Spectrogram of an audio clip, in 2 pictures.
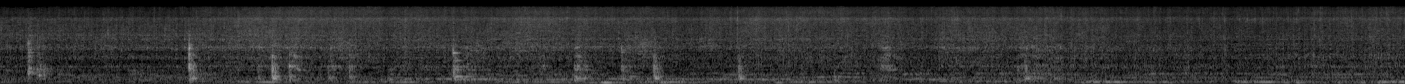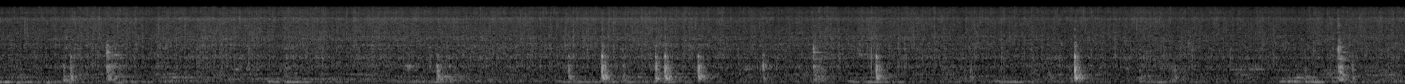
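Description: Chopped onion, garlic, tomato, green chilli and ginger frying in oil in a pan, with a steady sizzle. The mixture is being stirred, and the utensil clicks sharply against the pan every few seconds.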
